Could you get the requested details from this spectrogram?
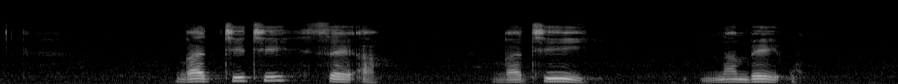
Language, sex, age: Venda, male, 23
